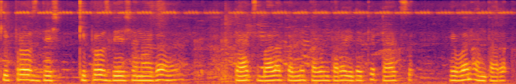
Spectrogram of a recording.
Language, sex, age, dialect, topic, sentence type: Kannada, male, 25-30, Northeastern, banking, statement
